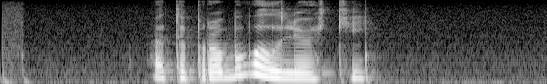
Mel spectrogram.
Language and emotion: Russian, neutral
